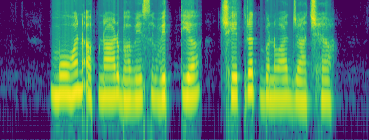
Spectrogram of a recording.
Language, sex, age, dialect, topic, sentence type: Magahi, female, 18-24, Northeastern/Surjapuri, banking, statement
